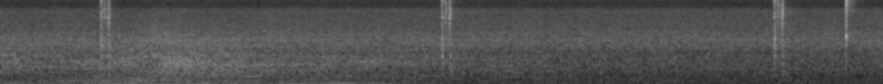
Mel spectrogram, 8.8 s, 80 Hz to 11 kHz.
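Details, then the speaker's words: Pre-war Riley Brooklands, engine off, magneto cut off, after fixing fuel line leaks: electric fuel pump ticks crisply about once every five seconds, primed and holding pressure normally. "I think it ticks once every 5 seconds or so"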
